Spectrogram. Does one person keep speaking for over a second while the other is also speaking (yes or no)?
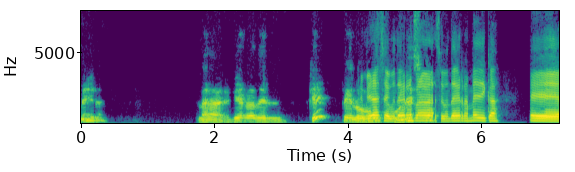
yes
